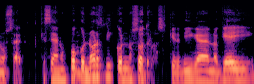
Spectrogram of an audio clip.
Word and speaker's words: Nordy: siguiendo la pronunciación noruega, Nordi, como en la Nordi, Y, tal cual. no es la I latina.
